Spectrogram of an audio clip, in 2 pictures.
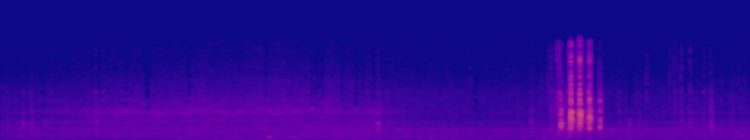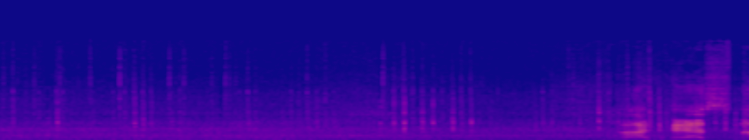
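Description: A car engine hums and revs as the car accelerates and then eases off.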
